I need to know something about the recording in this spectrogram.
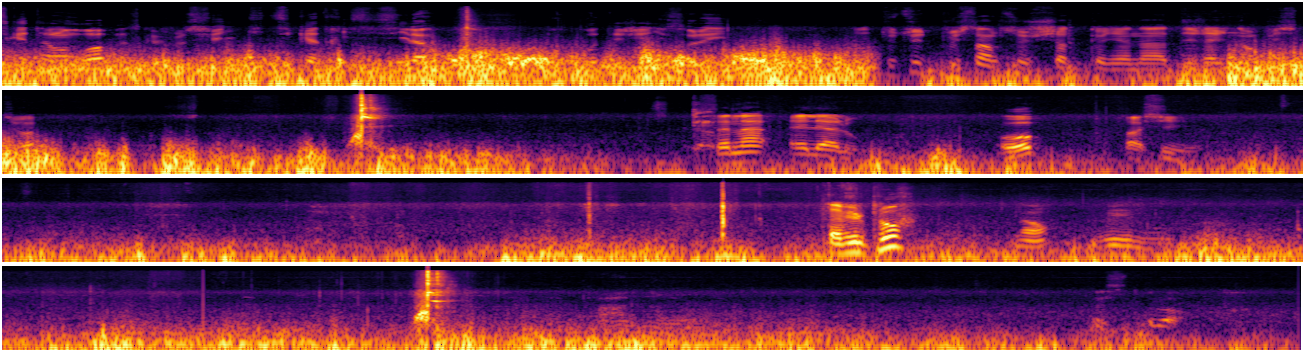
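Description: Wind rumbles across a microphone.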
